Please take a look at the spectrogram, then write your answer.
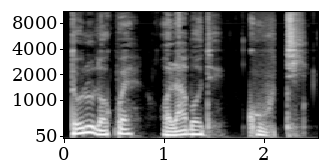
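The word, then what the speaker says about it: Tolulope Olabode Kuti: Tommy Cuti all'anagrafe, nome però un po' difficile da pronunciare. Come si pronuncia? – Tolulokwe Olabode Cuti.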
